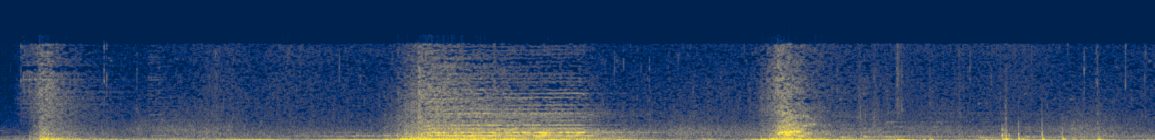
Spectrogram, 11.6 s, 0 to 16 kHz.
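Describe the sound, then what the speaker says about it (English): Steady rain falls in The Witcher 3, a dense hiss of drops on surfaces with a low rumble underneath, swelling twice with gusty whooshes, and no talking. "Rain again. Damn mages."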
